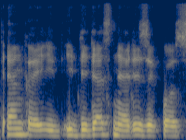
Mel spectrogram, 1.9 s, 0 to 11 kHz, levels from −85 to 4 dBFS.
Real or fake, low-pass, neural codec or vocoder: fake; 9.9 kHz; vocoder, 22.05 kHz, 80 mel bands, WaveNeXt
